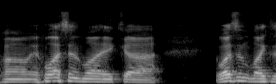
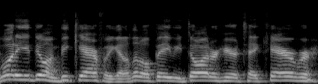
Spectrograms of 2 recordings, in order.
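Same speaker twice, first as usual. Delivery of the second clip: imitated caring scolding tone, pitched much higher; 6 semitones higher than usual. Retelling how a man warned them instead of ticketing them; imitating a caring scold. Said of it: "He was just like it was like family".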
